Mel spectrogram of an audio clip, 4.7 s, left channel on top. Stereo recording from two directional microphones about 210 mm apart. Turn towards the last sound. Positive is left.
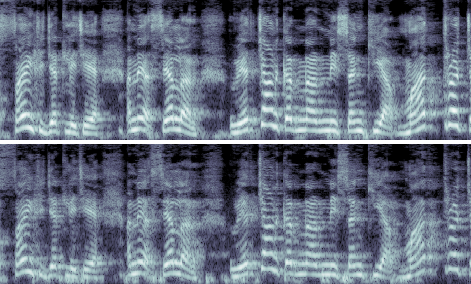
turn(degrees=25)  # may be behind; listen again after turning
